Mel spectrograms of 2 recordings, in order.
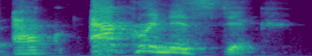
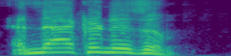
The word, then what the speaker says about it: anachronism: Yeah, that's another thing that's kind of acronistic. – Acronistic. Apple-nistic? – Okay. – Anachronism.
